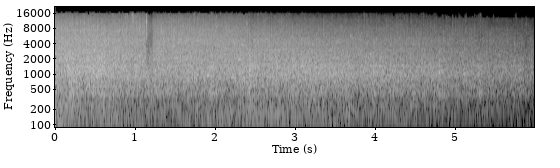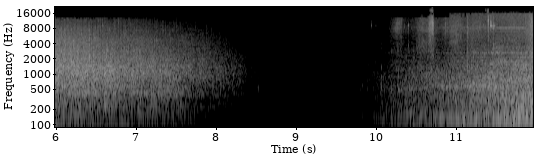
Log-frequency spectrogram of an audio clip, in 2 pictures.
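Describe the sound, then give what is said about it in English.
Steady, dense rain hisses loudly for several seconds, then fades away into brief silence before the downpour sound returns near the end. No voices. “The rain did not last, though.”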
